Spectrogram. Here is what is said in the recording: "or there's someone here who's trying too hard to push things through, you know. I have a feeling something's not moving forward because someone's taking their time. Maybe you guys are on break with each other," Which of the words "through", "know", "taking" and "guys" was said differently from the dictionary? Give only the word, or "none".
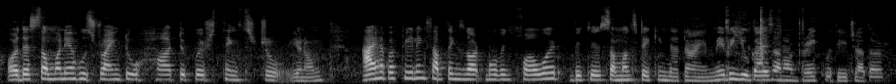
through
